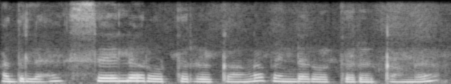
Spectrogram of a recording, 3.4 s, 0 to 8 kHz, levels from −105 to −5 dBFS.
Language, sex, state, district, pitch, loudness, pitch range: Tamil, female, Tamil Nadu, Nilgiris, 240 Hz, -15 LUFS, 225-275 Hz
